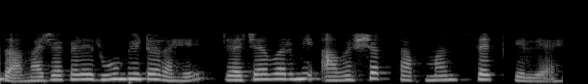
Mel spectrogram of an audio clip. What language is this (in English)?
Marathi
